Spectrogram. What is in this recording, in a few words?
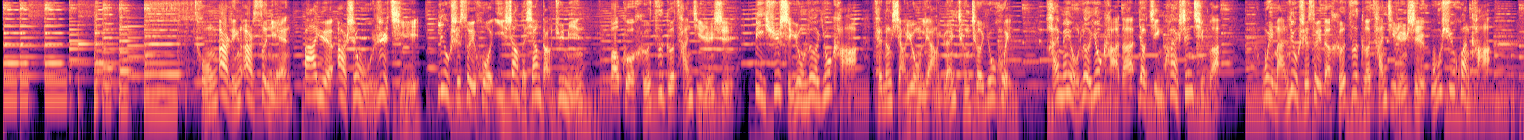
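Mandarin; 普通话广播; 政府长者及合资格残疾人士公共交通票价优惠计划 (二元优惠计划); 60岁或以上香港居民使用乐悠咭享用二元优惠计划 [2024]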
